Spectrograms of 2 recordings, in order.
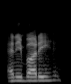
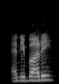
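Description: Both takes have the same delivery.

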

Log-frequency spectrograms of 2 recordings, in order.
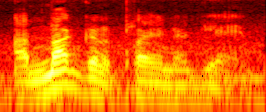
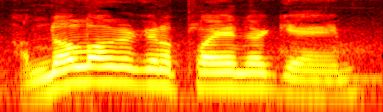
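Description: First: Quieter repeat. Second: Said in the usual way. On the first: Real, not acted. Vlogger repeats his refusal to viewers, lower and softer. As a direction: lower and softer, half to himself.

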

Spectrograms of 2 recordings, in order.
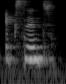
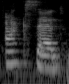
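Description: First: Imitated Kiwi "accent", starting with eh, like "exint"; A becomes E. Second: Said in the usual way. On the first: Shown as a demonstration. American vlogger not good at their accent, imitated Kiwi pronunciation. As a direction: say "accent" with eh for the first A. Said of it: "not even good at their accent". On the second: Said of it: "an A with an E".

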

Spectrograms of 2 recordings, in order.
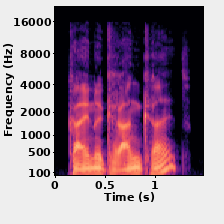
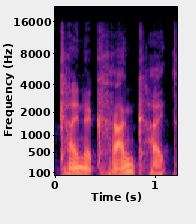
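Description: First: Slow "Keine Krankheit" rising at the end; interested echo question. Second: Said in the usual way. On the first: Acted. Detective asks with new interest, questioning. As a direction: let "Krankheit" lift into a question. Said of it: "der nun doch Interesse zeigte". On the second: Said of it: "dann brach es aus ihm heraus".

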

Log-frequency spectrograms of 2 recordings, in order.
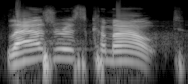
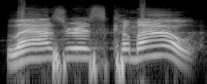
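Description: First: A raised call at the tomb, higher pitch; hollered call. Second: Louder and higher, calling out; hollering. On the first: Preacher hollers to the dead man in the tomb. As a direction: holler the name like calling into a cave. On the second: Preacher leads the congregation in a hollered call. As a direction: holler it together with the crowd. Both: Shown as a demonstration. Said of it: "I want you to holler that with me".

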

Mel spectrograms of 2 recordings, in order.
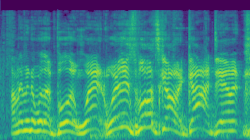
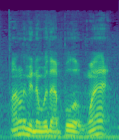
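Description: First: High, rapid exasperated complaint; fed up with vanishing bullets; high-pitched comic frustration; exasperated outburst. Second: Said in the usual way. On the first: Real, not acted. Exasperated at repeated missed shots.

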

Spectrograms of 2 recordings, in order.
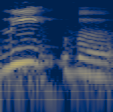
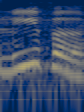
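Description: First: "river" split slowly, first syllable held apart; "river" broken after the first syllable for learners; first syllable singled out. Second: Said in the usual way. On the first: Shown as a demonstration. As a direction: say "river" in two pieces, lingering on the first. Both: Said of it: "พยางค์แรกค่ะ".

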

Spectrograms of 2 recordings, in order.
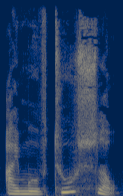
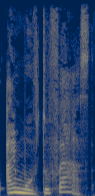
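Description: First: Unhurried tortoise excuse; easygoing, lingering tortoise line. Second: Lively, brisk rabbit line; quick little rabbit excuse; hurried rabbit. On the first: Tortoise character, lower and slower. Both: A narrator's reading.

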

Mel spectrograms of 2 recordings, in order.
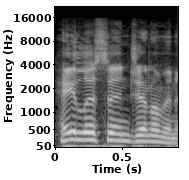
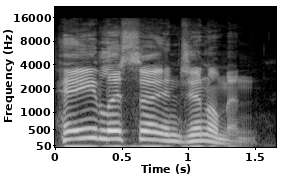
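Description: First: High, loud, brisker letter opening; straighter greeting. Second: High, loud, stretched announcer opening; over-the-top greeting. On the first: Shown as a demonstration. Host redoing the letter's opening, straighter greeting. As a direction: open brightly without stretching the words. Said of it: "Just do one where it's like". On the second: Pretend. Host opening a listener letter, over-the-top greeting. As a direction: hail the crowd, drawing out each word. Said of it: "That's fucked up".

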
